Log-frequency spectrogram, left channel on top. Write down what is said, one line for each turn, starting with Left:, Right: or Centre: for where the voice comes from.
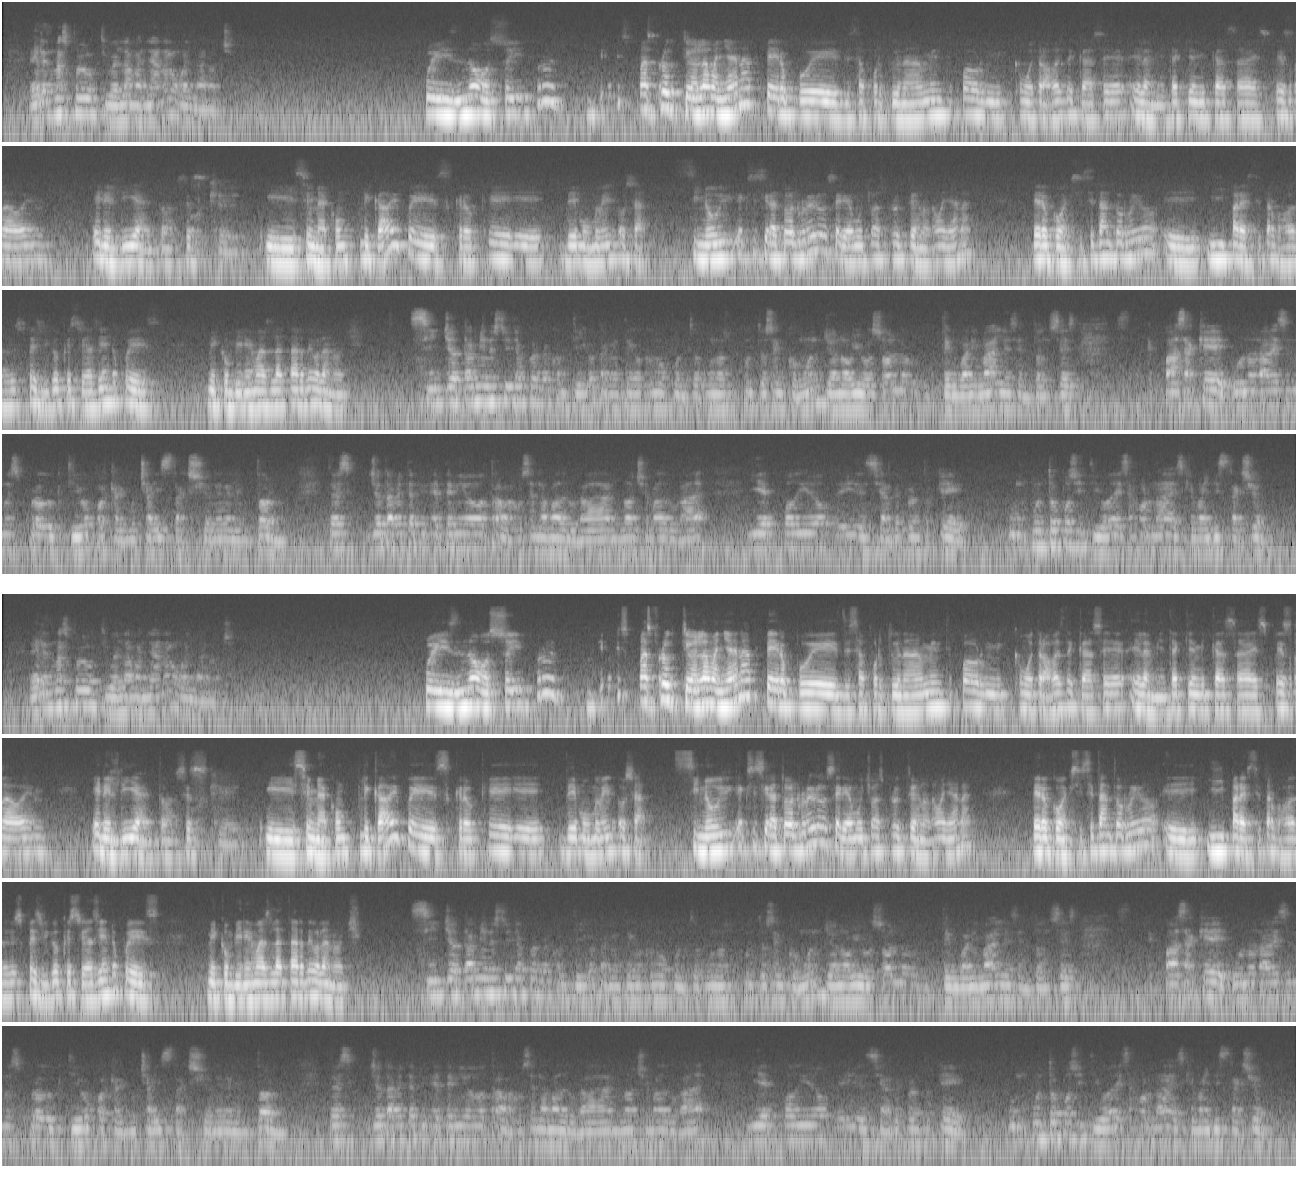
Left: ¿Eres más productivo en la mañana o en la noche?
Right: Pues no, soy, pro- digo que soy más productivo en la mañana, pero pues desafortunadamente por mi- como trabajo desde casa, el ambiente aquí en mi casa es pesado en, en el día, entonces
Left: Ok,
Right: y se me ha complicado y pues creo que de momento, o sea, si no existiera todo el ruido sería mucho más productivo en la mañana, pero como existe tanto ruido eh, y para este trabajo específico que estoy haciendo, pues me conviene más la tarde o la noche.
Left: Sí, yo también estoy de acuerdo contigo, también tengo como punto- unos puntos en común. Yo no vivo solo, tengo animales, entonces s- pasa que uno a veces no es productivo porque hay mucha distracción en el entorno. Entonces, yo también te- he tenido trabajos en la madrugada, noche madrugada, y he podido evidenciar de pronto que un punto positivo de esa jornada es que no hay distracción.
